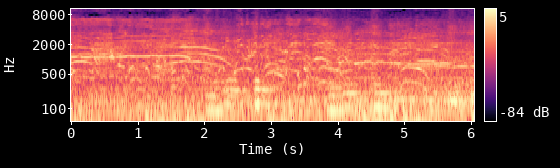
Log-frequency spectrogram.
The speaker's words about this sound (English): Here's what it looked like in the streets as Donald Trump was leaving the courthouse after his mugshot. You can see people literally cheering for him. Free Trump.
